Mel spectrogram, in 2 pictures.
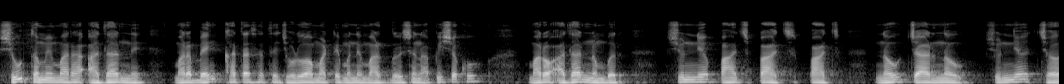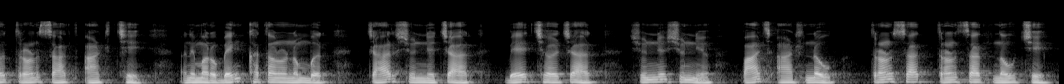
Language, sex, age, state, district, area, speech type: Gujarati, male, 45-60, Gujarat, Anand, urban, read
